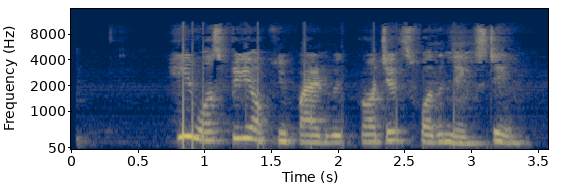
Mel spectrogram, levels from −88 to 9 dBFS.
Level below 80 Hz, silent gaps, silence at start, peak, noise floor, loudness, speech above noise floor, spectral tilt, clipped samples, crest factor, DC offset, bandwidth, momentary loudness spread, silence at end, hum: -56 dBFS; none; 0.75 s; -4 dBFS; -62 dBFS; -20 LUFS; 42 dB; -4 dB/octave; under 0.1%; 16 dB; under 0.1%; 11.5 kHz; 7 LU; 0.2 s; none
